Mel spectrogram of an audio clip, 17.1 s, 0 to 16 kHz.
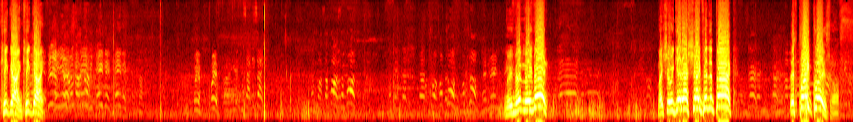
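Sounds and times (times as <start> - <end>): distant boys' voices calling: 0.0 - 13.2.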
